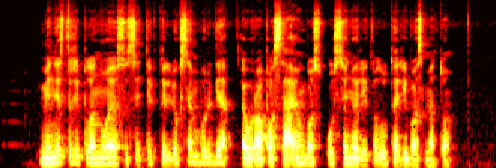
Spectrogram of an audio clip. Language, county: Lithuanian, Alytus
